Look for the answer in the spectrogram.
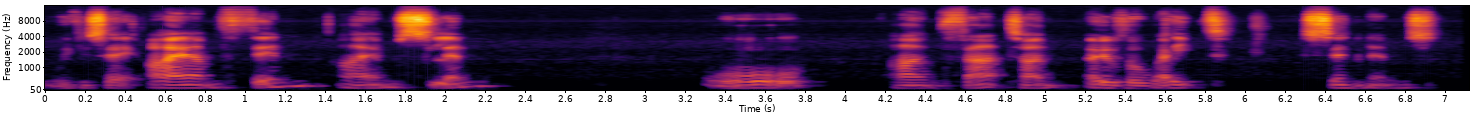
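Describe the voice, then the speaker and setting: English man teaching, gravelly bright voice. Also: medium pitch. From England. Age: 20s. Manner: clear, measured teaching delivery with casual asides. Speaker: accent teacher. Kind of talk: online lesson to camera. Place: small room indoors. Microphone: webcam at close range.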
